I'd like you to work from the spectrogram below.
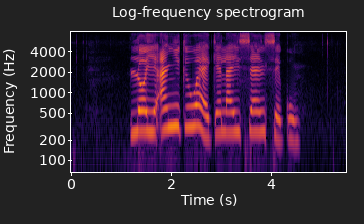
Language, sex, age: Tsonga, female, 18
